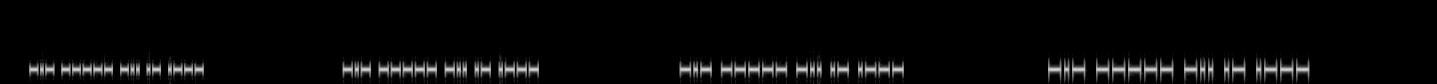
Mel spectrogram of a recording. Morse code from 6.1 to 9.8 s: K0DAJ

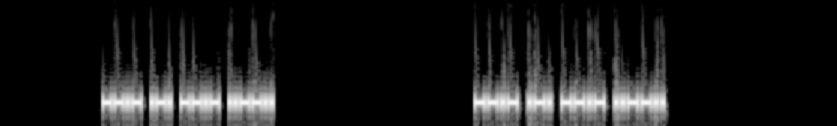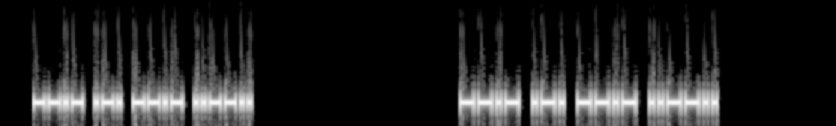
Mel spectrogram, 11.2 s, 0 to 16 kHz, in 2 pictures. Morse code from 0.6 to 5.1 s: QRQ? QRQ?

